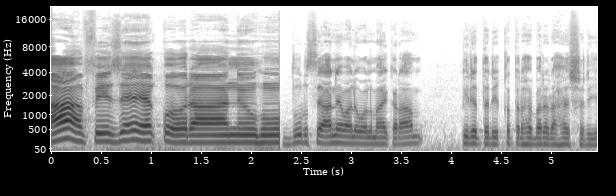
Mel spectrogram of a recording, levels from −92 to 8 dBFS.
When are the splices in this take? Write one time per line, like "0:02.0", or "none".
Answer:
0:02.3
